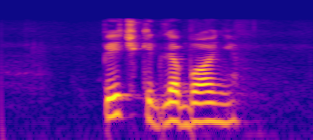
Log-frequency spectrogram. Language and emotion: Russian, neutral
